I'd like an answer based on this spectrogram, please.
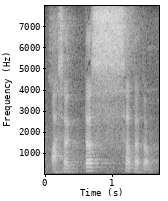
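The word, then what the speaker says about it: असक्तः सततं: அசக்தஹ அசக்தஹ கூட்டல் சததம் நம்ம உச்சரிக்கும் போது அசக்தஸ் சததம் அப்படி சொல்லணும்.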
